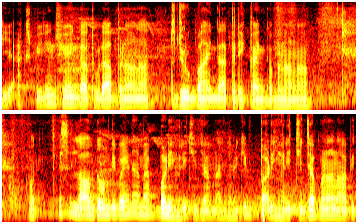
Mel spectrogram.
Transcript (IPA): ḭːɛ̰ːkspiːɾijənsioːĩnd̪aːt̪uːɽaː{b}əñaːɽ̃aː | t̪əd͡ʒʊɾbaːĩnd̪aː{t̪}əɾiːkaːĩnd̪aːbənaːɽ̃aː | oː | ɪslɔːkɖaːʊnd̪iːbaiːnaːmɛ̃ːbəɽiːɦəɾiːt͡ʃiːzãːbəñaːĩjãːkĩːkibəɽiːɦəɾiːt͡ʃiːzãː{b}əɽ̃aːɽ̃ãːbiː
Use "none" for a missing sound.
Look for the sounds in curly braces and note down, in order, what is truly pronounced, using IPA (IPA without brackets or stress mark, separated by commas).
b, t̪, b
